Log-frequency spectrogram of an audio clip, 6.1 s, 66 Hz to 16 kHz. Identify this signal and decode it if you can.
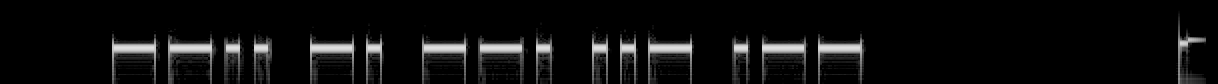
Morse code, heard as a keyed tone, about 17 wpm, 700 Hz. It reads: ZNGUW
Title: Code Groups - 5 Letters - 17wpm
